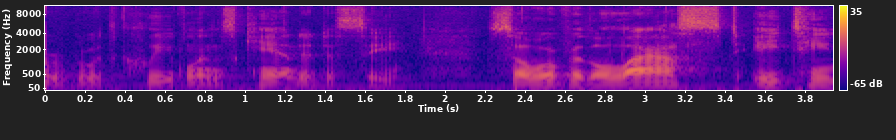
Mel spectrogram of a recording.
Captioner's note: none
